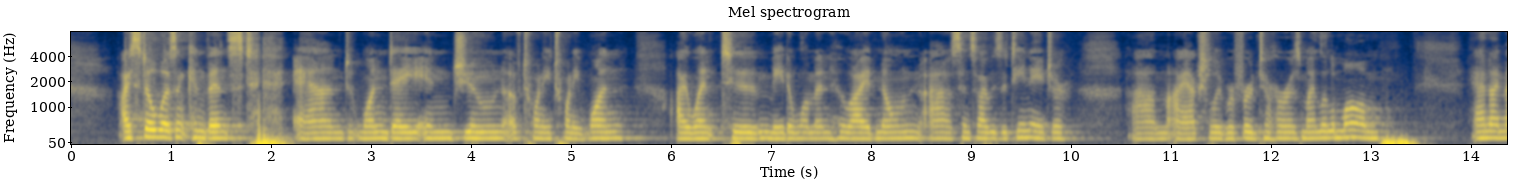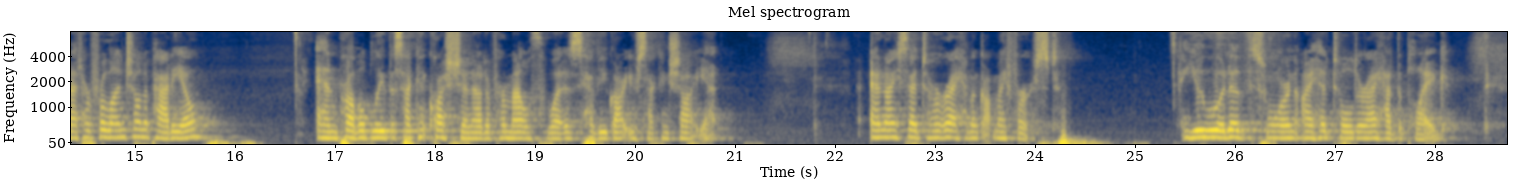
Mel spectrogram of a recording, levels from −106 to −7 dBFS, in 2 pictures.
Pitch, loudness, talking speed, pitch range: 165 Hz, -18 LUFS, 180 wpm, 160-175 Hz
